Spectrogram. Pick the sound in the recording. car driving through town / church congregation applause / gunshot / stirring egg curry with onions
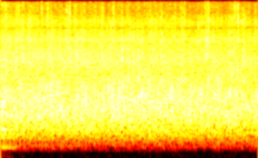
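church congregation applause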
